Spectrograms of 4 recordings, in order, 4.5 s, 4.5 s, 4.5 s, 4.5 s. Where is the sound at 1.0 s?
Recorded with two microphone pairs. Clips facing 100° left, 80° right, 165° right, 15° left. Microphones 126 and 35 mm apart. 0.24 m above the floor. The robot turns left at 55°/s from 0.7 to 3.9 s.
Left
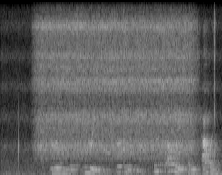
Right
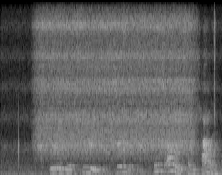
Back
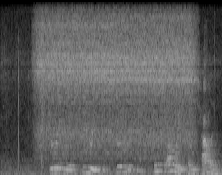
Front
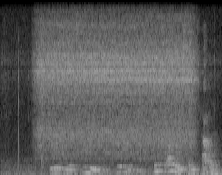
100° right, 2 m; by 3.0 s 150° left, 2 m.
